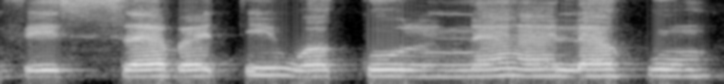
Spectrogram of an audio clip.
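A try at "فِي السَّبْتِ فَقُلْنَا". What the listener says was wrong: في السبت فقل, bukan waqul. Fa bukan wa. Fis sabti waqul. Dia sepatutnya fis sabti faqul.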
